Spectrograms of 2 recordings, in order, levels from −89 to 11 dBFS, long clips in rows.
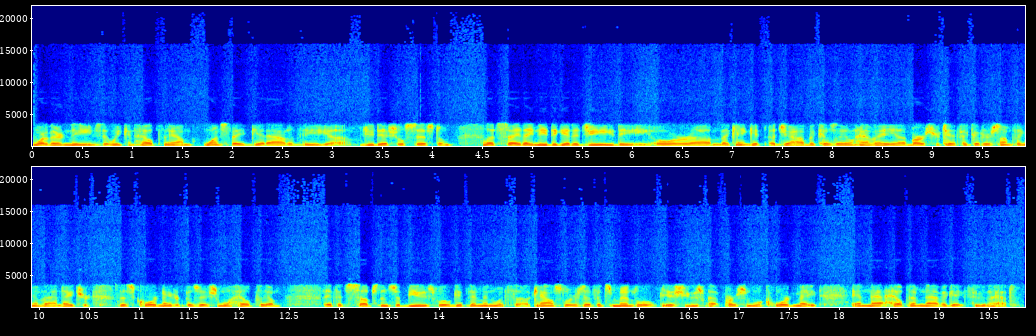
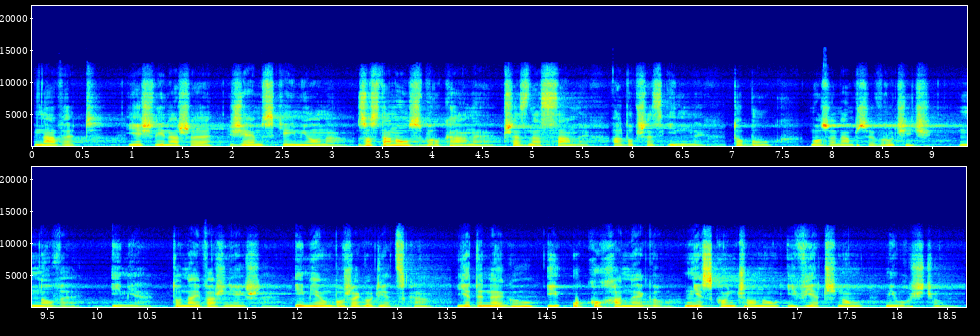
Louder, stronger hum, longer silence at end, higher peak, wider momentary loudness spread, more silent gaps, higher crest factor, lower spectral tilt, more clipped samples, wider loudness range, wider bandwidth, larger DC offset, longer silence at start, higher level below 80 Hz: first, -17 LUFS vs -25 LUFS; neither; about the same, 0.05 s vs 0 s; first, 0 dBFS vs -4 dBFS; second, 5 LU vs 13 LU; neither; second, 16 dB vs 22 dB; first, -6.5 dB/octave vs -3 dB/octave; neither; about the same, 2 LU vs 4 LU; first, 16 kHz vs 13 kHz; neither; about the same, 0 s vs 0.05 s; about the same, -56 dBFS vs -58 dBFS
